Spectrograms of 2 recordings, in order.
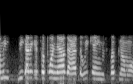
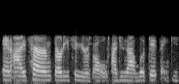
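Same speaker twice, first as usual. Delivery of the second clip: normal talking voice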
